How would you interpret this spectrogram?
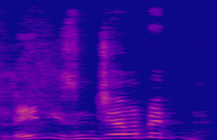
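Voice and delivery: hesitant showman pitched a little high, with emphatic bursts; showman's address. Acted. Game master voices the bird performer to an audience, showman's address. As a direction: address a crowd grandly, fumbling for words. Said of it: "he goes out there and he says".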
